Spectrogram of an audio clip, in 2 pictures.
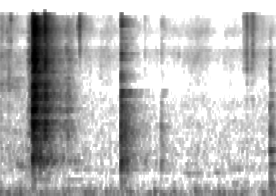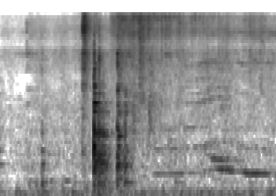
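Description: Kitchen utensils clinking and knocking against a non-stick kadai with oil in it: three sharp knocks, near the start, about a second in and a little past halfway, with a fainter tap between.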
